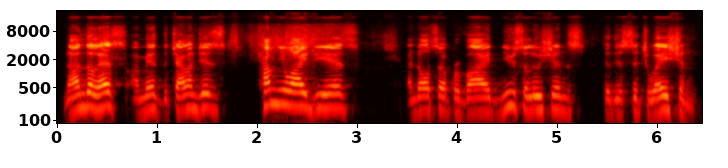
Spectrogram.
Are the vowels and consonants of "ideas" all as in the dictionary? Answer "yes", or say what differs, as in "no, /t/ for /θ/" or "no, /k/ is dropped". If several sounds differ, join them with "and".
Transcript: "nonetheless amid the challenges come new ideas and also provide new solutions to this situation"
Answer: yes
